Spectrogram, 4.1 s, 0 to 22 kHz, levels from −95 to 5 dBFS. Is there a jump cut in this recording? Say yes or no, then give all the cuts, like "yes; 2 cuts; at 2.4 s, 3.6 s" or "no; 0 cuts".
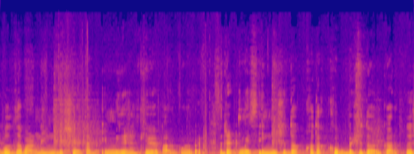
yes; 1 cut; at 2.1 s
